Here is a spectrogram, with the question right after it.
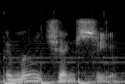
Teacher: So the accent falls on the second syllable.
